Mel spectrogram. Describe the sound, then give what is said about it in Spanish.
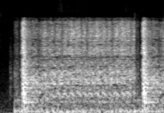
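A car engine cranks with a steady, loud grinding whir that never catches, then a second attempt starts abruptly near the end, still failing to start. No one speaks. “Porque esto no arranca.”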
